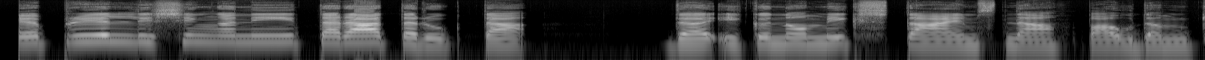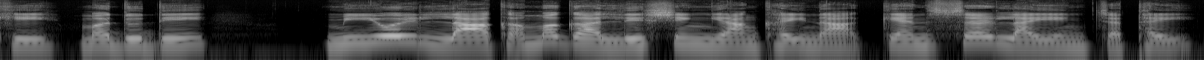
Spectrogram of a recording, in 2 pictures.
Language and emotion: Manipuri, neutral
